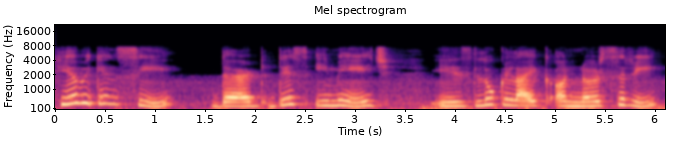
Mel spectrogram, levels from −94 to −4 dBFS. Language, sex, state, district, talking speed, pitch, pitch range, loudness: English, female, Gujarat, Valsad, 120 wpm, 225 Hz, 205-275 Hz, -16 LUFS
